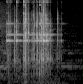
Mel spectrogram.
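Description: Glasses clink together in a toast, a quick cluster of bright, ringing taps over about a second, with a faint shimmer fading out at the end.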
